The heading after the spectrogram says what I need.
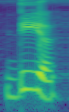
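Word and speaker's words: dear: हो रहा है डीयर आप चाहे तो आर को साइलेंट रख सकते हैं आपका प्रोनंसिएशन करेक्ट होगा या फिर आर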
